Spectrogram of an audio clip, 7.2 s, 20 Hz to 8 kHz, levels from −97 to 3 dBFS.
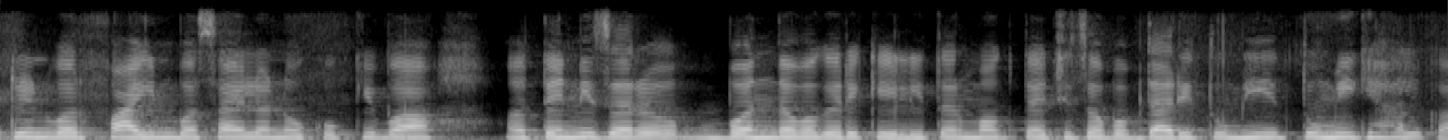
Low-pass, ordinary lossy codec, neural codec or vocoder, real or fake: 7.2 kHz; none; none; real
